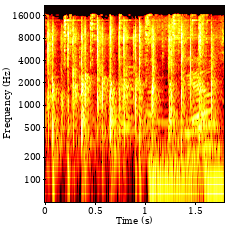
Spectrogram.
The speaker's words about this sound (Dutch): Die eigenlijk wel een klein applaus ja, verdient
